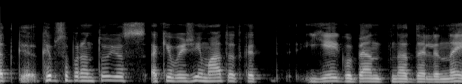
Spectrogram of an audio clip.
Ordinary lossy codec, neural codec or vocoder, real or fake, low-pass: AAC, 48 kbps; none; real; 7.2 kHz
